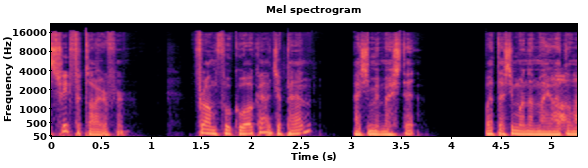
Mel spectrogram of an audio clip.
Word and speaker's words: hajimemashite: Hajimemashite.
